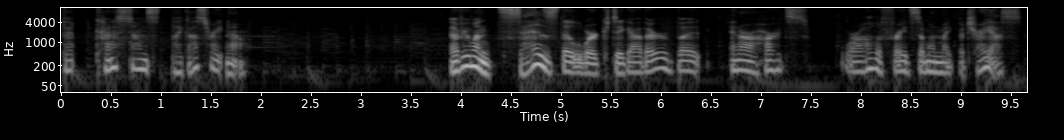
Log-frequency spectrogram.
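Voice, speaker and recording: A woman's voice: rumbling low, measured pace, gravelly, slightly rough, no room sound, soft background music, exaggerated voice. A woman playing a distressed, fearful female student in an amateur game dub.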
